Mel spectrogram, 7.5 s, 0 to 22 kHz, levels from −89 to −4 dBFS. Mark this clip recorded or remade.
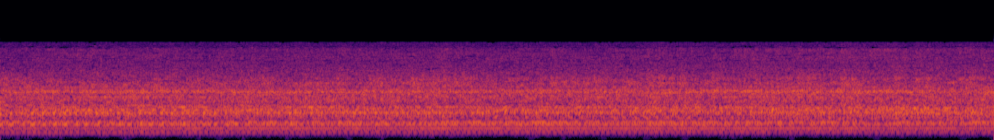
recorded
